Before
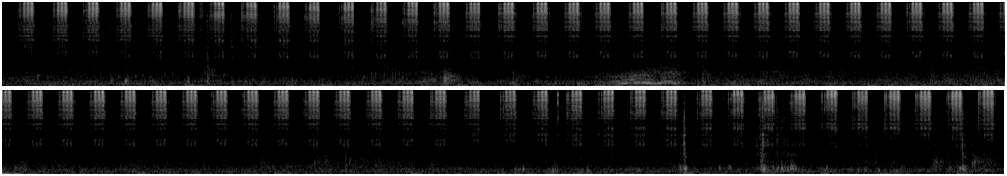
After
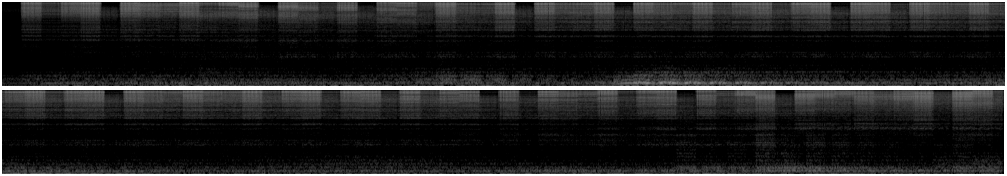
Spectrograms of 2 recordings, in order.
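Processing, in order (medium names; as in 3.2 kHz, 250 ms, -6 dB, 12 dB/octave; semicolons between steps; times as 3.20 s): spectrogram pixelated in time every 200 ms; comb 6 ms; delay with an opening low-pass 253 ms, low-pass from 750 Hz, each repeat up 2 oct, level 0 dB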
